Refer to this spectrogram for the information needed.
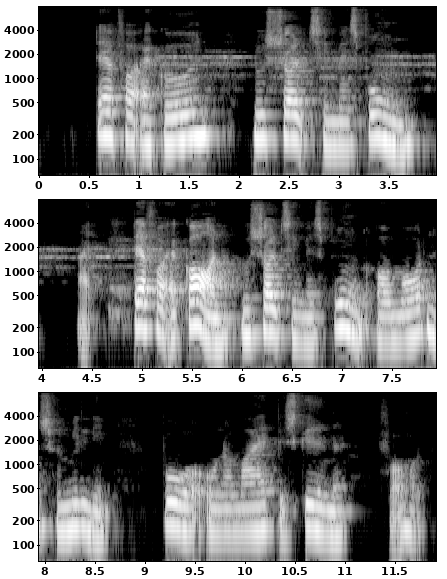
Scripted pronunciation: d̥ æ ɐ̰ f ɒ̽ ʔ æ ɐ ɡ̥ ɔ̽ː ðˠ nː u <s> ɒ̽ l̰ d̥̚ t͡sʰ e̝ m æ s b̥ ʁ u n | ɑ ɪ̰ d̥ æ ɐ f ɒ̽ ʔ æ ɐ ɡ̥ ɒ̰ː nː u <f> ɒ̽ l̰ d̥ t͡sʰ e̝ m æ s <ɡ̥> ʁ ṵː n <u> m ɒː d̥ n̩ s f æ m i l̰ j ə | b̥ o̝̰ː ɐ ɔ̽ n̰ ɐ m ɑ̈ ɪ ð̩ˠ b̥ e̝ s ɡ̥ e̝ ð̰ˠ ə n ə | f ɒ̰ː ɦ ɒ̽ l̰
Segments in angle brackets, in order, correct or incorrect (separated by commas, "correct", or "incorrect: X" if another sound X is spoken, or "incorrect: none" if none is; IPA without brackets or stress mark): correct, incorrect: s, incorrect: b̥, incorrect: ɒ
